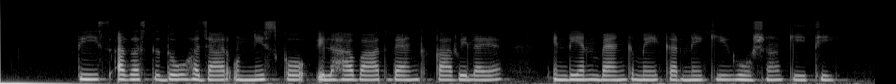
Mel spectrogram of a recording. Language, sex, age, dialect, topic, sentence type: Hindi, female, 56-60, Marwari Dhudhari, banking, statement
